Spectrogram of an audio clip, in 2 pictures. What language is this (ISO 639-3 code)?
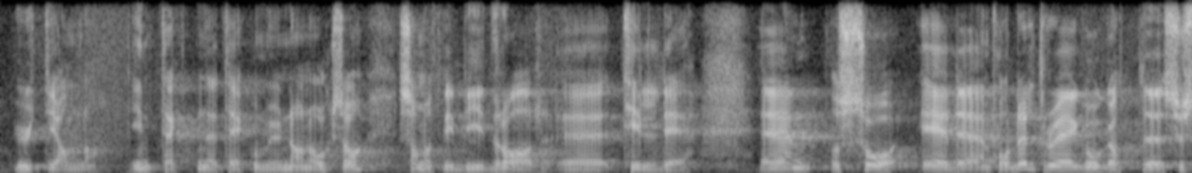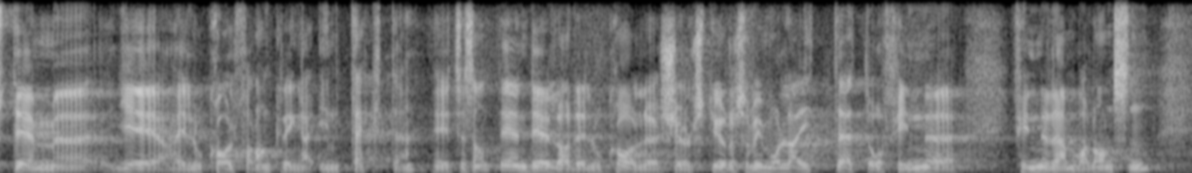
nor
